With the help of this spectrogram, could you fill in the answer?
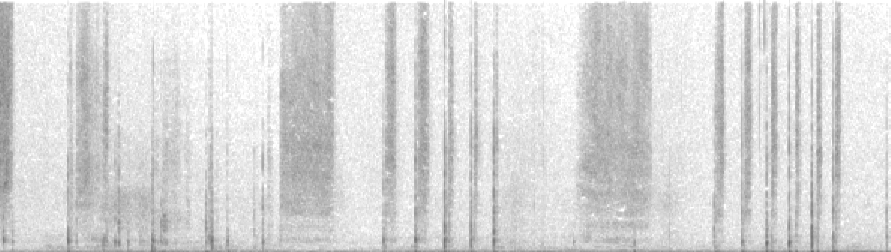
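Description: A small, hollow lavender-grey cardboard box has its surface rubbed and scratched with long nails. Quick, bright ticks and taps come through over a steady low hum, with two longer, breathy scraping swishes partway through.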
